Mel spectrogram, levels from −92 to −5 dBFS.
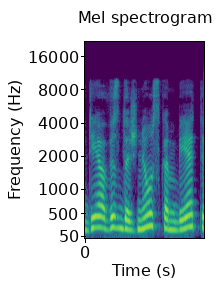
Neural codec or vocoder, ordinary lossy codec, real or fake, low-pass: none; Opus, 64 kbps; real; 9.9 kHz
